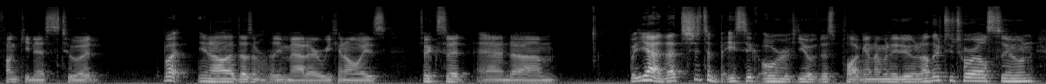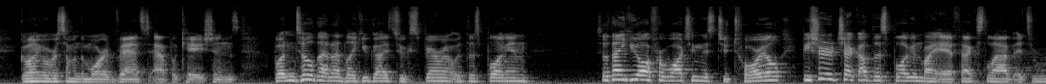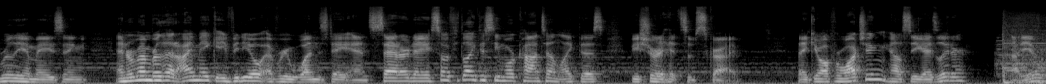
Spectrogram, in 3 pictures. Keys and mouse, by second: 4.7 middle click, 12.6-14.3 middle drag.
